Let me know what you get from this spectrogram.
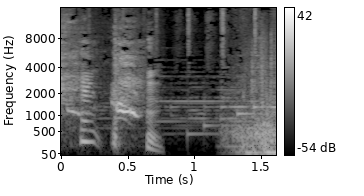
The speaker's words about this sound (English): And cough.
